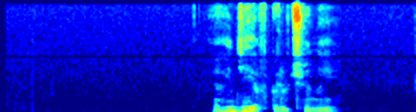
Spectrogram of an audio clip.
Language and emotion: Russian, angry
